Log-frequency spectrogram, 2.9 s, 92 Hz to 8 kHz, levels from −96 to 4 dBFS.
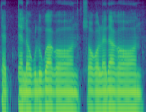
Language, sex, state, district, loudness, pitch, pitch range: Chakma, male, Tripura, Unakoti, -18 LUFS, 105 Hz, 105-110 Hz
